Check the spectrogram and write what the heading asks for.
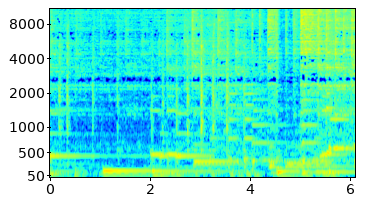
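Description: Live jazz piano trio playing: plucked upright bass notes, chords on an electric stage keyboard, and a drum kit keeping time.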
